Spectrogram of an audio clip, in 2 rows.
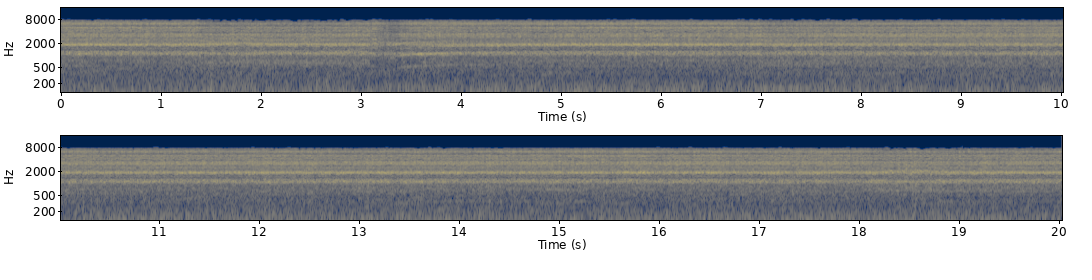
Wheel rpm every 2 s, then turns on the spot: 160, 150, 160, 160, 160, 160, 160, 160, 160, 160.
none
